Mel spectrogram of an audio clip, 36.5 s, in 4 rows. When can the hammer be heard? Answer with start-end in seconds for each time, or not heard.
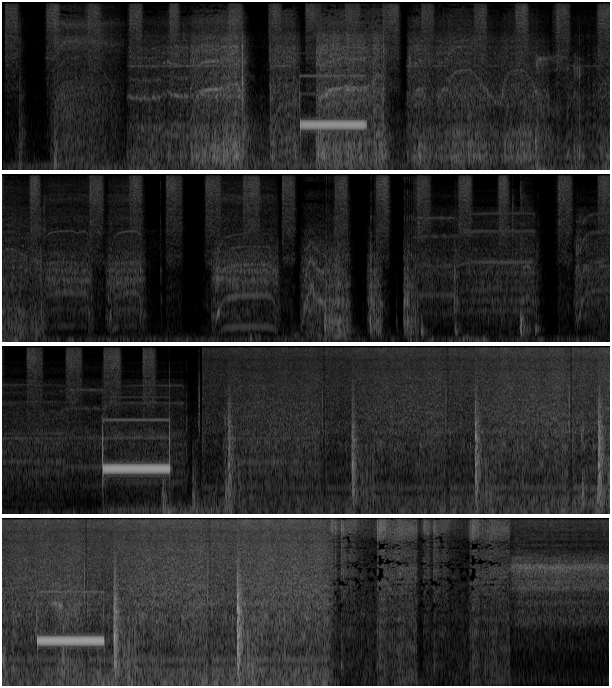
not heard.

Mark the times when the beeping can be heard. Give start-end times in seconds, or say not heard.
4.5-5.5, 19.7-21.7, 27.9-29.3.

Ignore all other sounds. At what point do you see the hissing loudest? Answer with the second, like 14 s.
31 s.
